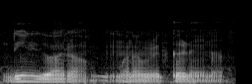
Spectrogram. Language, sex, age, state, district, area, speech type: Telugu, male, 18-30, Telangana, Nirmal, urban, spontaneous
